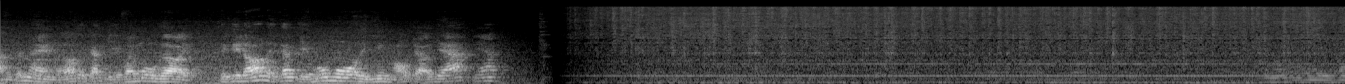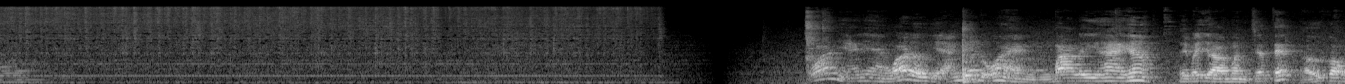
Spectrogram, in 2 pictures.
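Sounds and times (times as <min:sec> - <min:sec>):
welding arc hissing: 0:05.5 - 0:20.6.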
